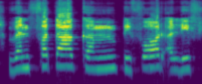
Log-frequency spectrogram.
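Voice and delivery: usual speaking voice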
